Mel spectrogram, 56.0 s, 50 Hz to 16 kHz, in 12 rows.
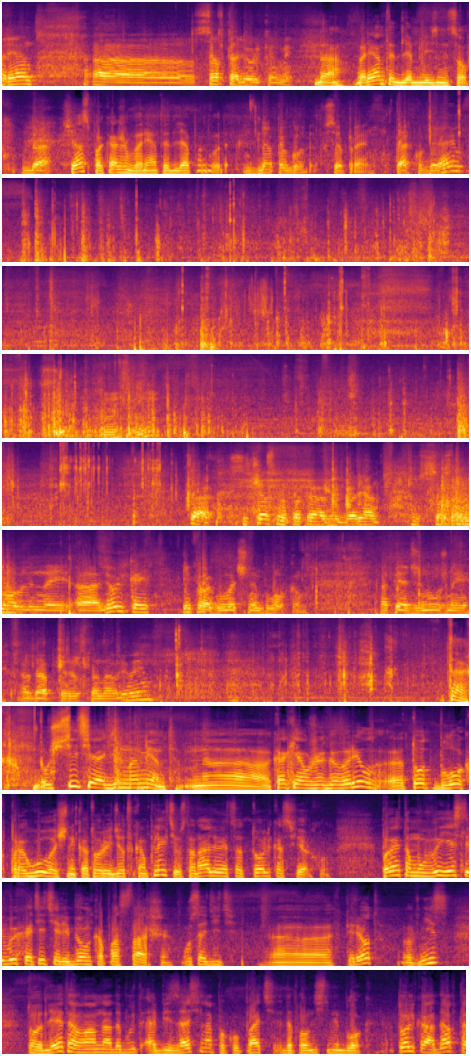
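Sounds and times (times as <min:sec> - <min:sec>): footsteps: 0:07.4 - 0:37.7.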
